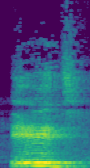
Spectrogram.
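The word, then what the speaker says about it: edge: ई डी जी ई, इसके अंदर भी डी साइलेंट रहेगा। एज।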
